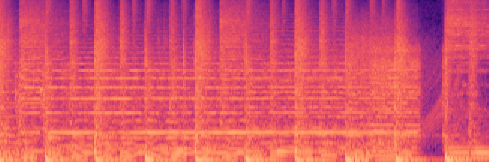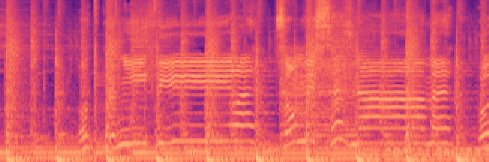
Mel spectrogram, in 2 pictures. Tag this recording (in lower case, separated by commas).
music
